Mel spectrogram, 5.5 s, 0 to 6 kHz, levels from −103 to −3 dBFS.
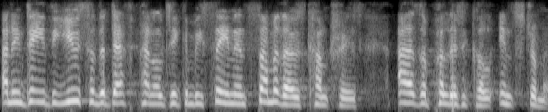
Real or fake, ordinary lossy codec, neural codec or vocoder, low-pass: real; Opus, 32 kbps; none; 5.4 kHz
